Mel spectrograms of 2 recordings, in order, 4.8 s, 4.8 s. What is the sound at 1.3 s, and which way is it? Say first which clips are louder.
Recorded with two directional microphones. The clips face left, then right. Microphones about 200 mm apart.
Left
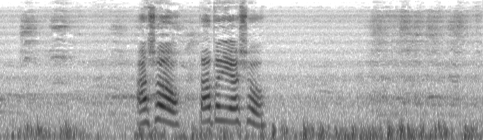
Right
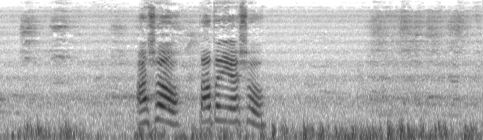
Speech: left 1 dB; centre (ahead or behind).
